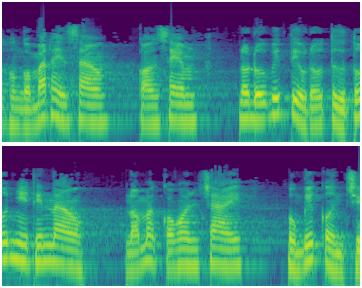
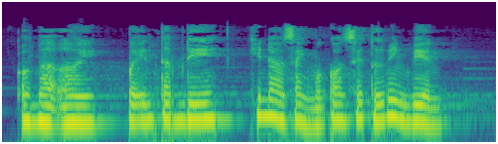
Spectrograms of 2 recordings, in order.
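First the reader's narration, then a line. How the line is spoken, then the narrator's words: Startled sigh. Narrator (Vietnamese): Tố Diệp giật mình, thở dài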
